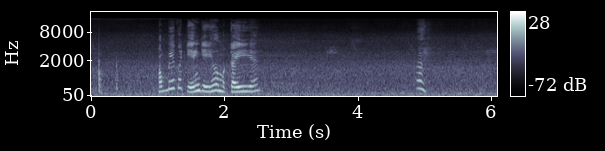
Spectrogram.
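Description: A middle-aged woman speaks close by, in a sad, emotional voice.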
